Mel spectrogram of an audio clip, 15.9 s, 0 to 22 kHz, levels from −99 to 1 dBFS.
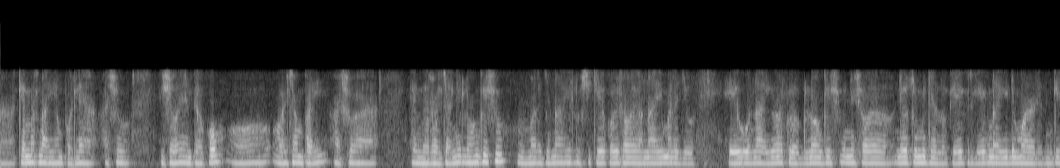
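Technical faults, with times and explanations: Throughout: GSM full-rate codec. The speech has a constant buzzy, gravelly roughness and nothing above 4 kHz, consistent with the 13 kbps full-rate coder modelling the vocal tract and exciting it with sparse, regularly spaced pulses. Unlike brief dropouts, this coloration never lets up.
3.86–3.90 s, 9.30–9.33 s, 11.12–11.15 s: lost GSM frames. Each is a single 20 ms frame that the decoder filled by repeating the last good frame's settings, giving a short metallic ring rather than a silent gap or click.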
